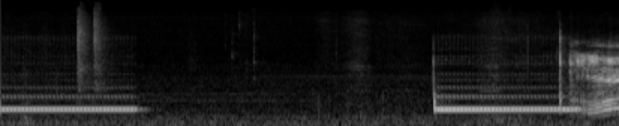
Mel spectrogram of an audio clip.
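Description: A phone line gives steady tones: a sustained tone runs for about a second, drops to quiet, then a loud tone returns with brief dialing beeps near the end.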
